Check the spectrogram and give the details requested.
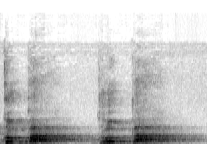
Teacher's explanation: the D turns into B because that is influenced by the following sound B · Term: da turns into ba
